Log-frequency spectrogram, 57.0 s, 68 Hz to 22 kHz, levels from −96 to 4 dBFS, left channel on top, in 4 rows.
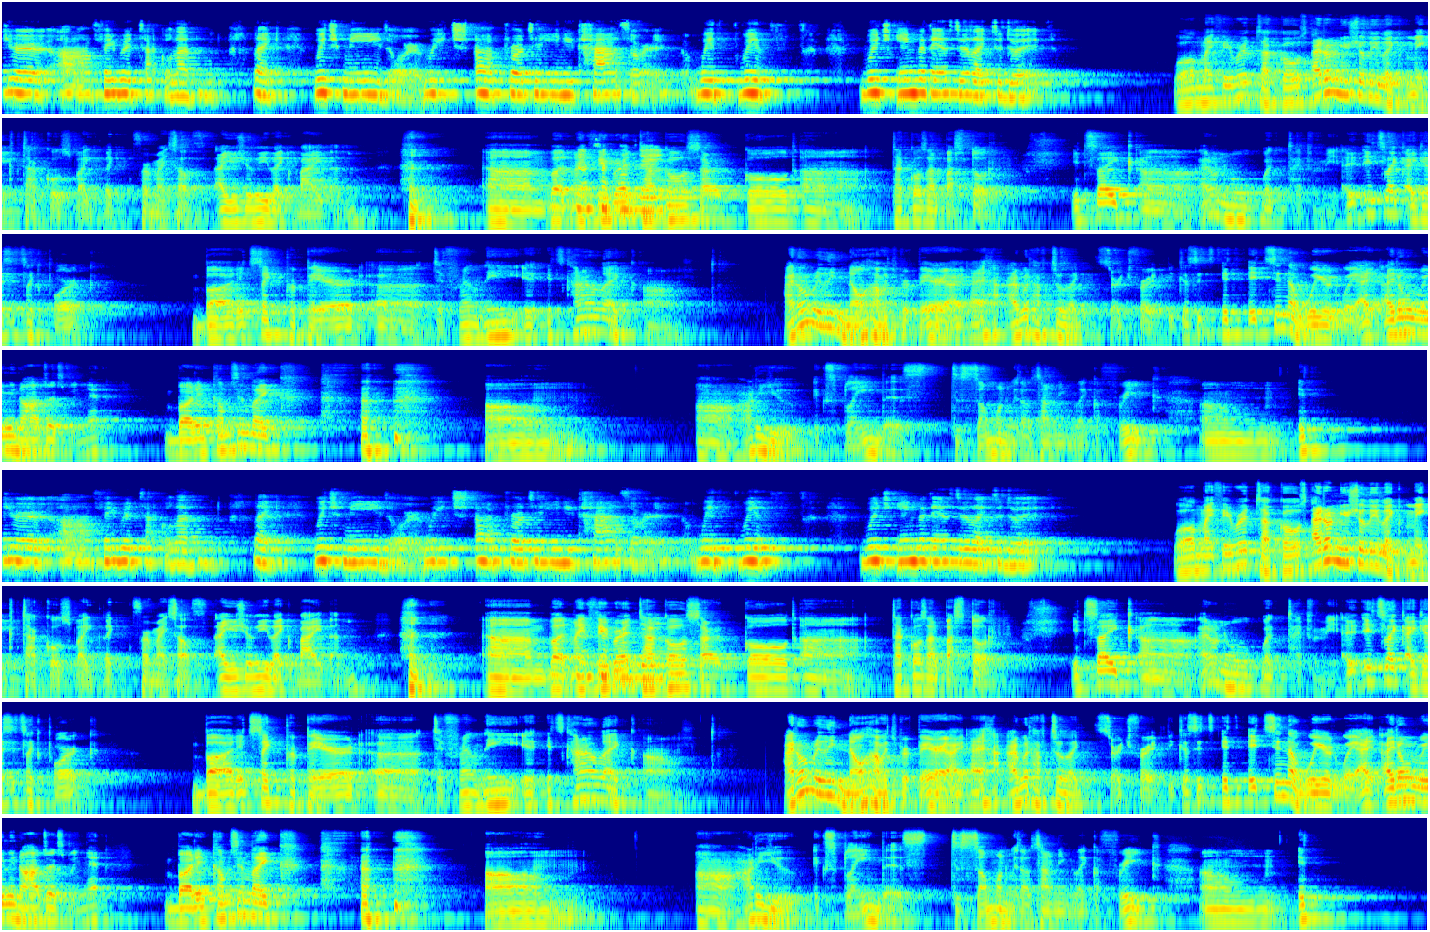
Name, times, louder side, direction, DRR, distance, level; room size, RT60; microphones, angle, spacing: voice 1, 0.0-2.1 2.5-2.7 3.1-7.6 8.6-10.4 20.0-20.9, left 2 dB, 45° left, 8 dB, 1.0 m, -27 dB
voice 2, 11.7-15.4 15.7-17.8 18.2-18.5 19.1-22.8 23.2-24.2 24.6-29.3 30.4-33.9 34.2-35.3 36.3-43.8 44.4-47.0 47.6-48.6 49.7-50.7 51.0-52.0 52.3-53.6 53.9-55.9, right 3 dB, 45° right, 9 dB, 0.9 m, -30 dB
17.0 x 13.5 x 3.4 m, 1.4 s
head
